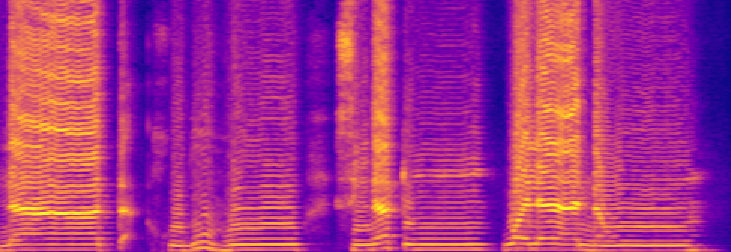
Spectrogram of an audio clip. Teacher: دیکھیں تا کے بعد حمزہ ہے، حمزہ کے اوپر جزم ہے، تو جزم تھوڑا سا جھٹکا دے کر پڑھیں گے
